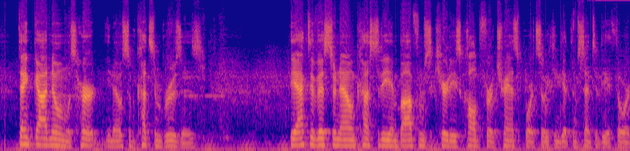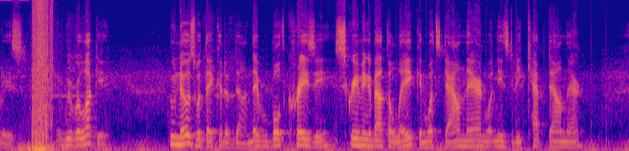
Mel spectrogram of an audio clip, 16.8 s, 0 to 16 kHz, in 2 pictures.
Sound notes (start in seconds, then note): 8.5 static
